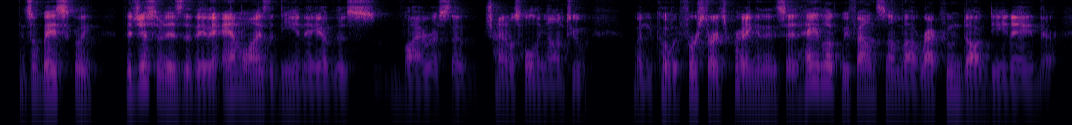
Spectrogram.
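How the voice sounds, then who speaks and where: A very fast-talking man with a medium-pitched voice and ordinary pitch variation. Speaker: political commentary vlogger. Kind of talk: casual commentary reading article aloud. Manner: halting, stumbles while reading; casual, hesitant with fillers.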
